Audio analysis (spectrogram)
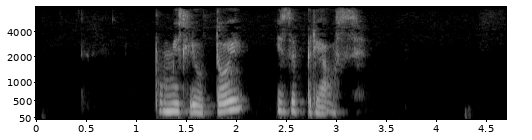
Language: Bulgarian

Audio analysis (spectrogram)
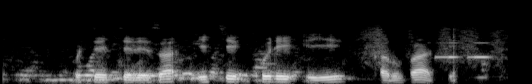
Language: Kinyarwanda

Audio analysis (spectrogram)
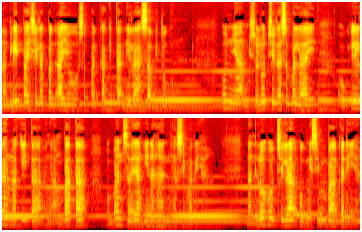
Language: Filipino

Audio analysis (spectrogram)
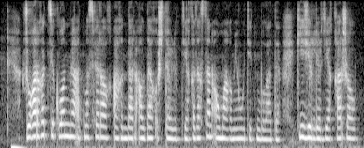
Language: Kazakh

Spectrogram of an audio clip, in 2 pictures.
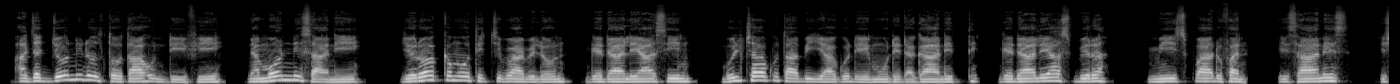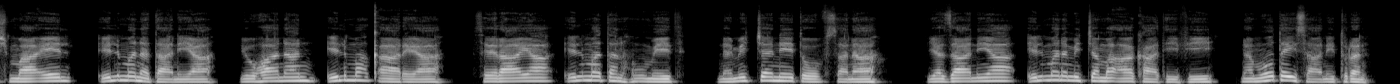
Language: Oromo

